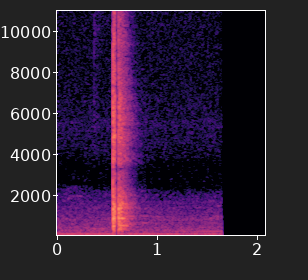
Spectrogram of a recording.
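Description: A single sharp smack of hands, about half a second in, over a low room hum; the sound cuts off to dead silence near the end.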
